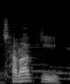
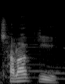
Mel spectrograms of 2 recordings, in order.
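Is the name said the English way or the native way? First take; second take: native; native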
